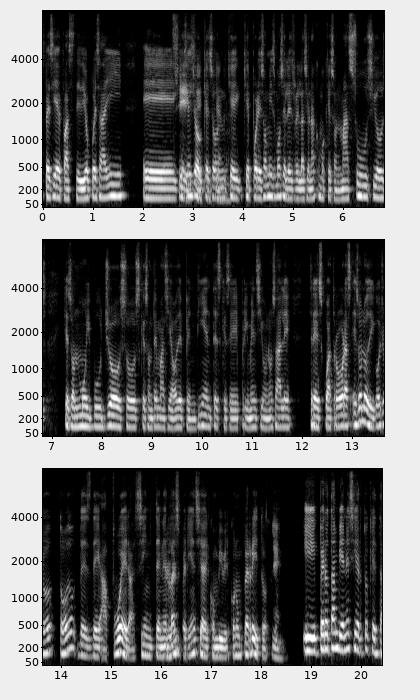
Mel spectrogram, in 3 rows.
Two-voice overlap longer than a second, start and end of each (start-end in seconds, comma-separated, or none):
2.6-3.9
